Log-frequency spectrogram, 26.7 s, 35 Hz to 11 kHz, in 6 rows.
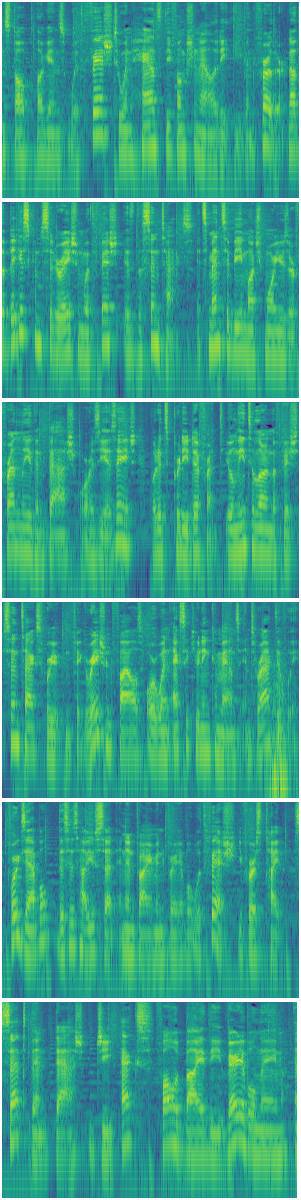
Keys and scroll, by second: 1.4 Return, 2.3 Right, 2.6 Return, 3.7 1.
